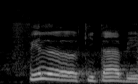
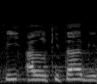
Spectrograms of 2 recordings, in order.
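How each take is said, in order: First: The a of al is dropped, linked. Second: The a of al is pronounced separately. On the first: The speaker calls it right. "langsung tidak dibaca" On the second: The speaker calls it wrong. "bukan fi al kitabi salah"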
